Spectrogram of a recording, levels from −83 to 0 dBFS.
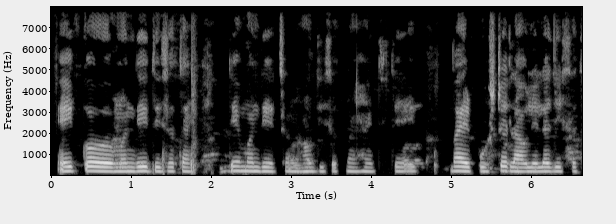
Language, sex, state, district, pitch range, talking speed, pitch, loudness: Marathi, female, Maharashtra, Dhule, 195-205 Hz, 145 wpm, 195 Hz, -20 LUFS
